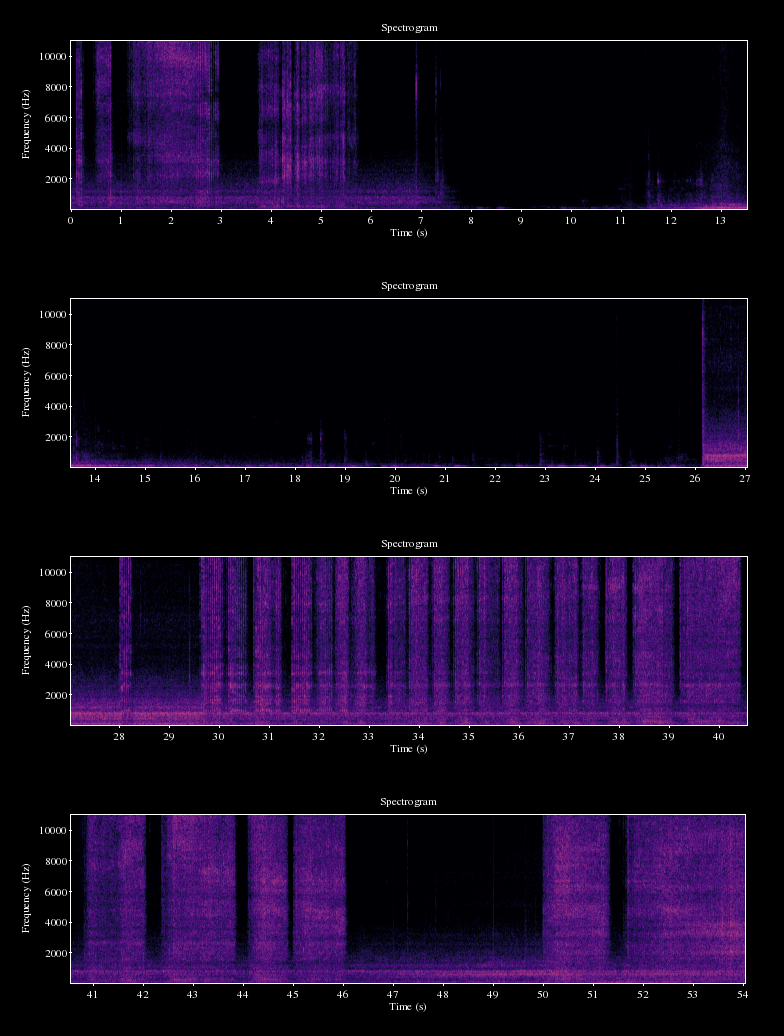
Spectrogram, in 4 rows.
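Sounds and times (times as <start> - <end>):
tool rasping on spinning wood: 0.0 - 7.2, 26.2 - 54.0
lathe motor hum: 0.0 - 7.6, 26.2 - 54.0.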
